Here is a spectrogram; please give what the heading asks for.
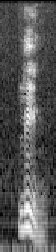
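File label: "ling", Mandarin Chinese, fourth tone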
